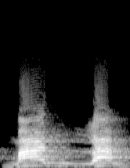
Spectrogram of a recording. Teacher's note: bunyi dari nun ini dileburkan, dimasukkan ke huruf lam. Maka terkesan nunnya hilang. Dari man lam dibaca malam. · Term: idgham bilagunnah, idgham bila guna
